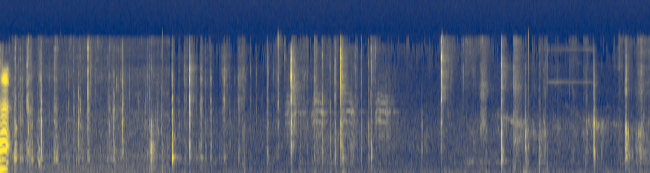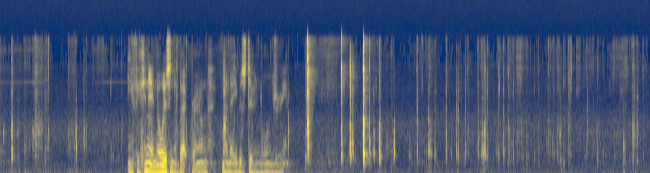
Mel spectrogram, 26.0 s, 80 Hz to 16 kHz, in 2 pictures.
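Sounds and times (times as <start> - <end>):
clicks and knocks of small parts: 0.2 - 7.6, 18.7 - 26.0.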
